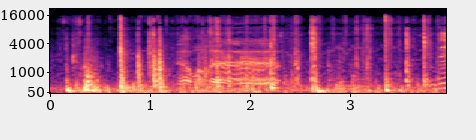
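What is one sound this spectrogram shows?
A fish flops and thumps on a boat deck.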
